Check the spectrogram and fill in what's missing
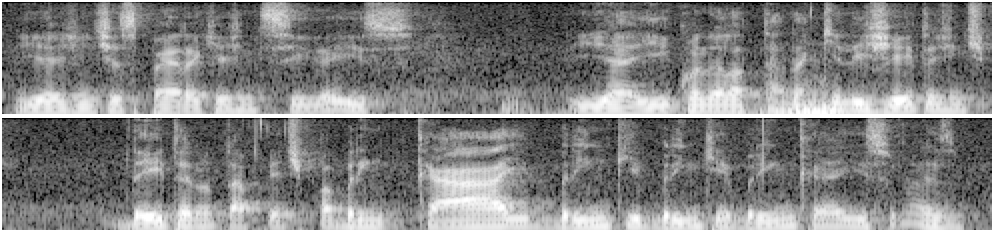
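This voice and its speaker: A man hosting a relaxed podcast, mid-pitched and chatty, chiming in and joking easily. A faint hiss of noise sits under his voice. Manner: chatty, easygoing, quick to agree and joke. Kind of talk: casual podcast chat.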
